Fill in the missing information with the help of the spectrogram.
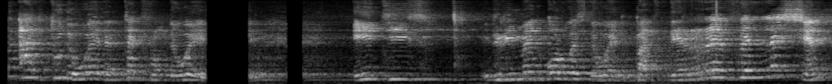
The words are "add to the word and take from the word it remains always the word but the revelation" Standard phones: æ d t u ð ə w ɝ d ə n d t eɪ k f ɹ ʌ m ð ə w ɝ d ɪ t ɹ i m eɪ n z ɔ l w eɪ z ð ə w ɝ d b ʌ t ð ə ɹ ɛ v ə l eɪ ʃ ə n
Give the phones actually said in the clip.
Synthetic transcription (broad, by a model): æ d t u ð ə w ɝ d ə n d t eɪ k f ɹ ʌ m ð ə w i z ɪ t ɹ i m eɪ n ɔ l w eɪ z ð ə w ɝ d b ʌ t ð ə ɹ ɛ v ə l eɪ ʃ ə n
